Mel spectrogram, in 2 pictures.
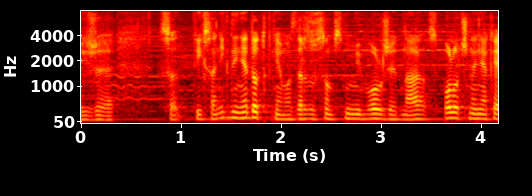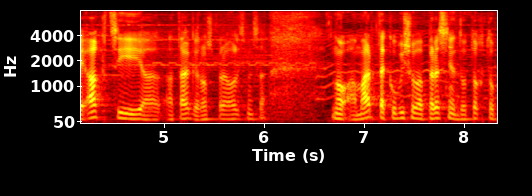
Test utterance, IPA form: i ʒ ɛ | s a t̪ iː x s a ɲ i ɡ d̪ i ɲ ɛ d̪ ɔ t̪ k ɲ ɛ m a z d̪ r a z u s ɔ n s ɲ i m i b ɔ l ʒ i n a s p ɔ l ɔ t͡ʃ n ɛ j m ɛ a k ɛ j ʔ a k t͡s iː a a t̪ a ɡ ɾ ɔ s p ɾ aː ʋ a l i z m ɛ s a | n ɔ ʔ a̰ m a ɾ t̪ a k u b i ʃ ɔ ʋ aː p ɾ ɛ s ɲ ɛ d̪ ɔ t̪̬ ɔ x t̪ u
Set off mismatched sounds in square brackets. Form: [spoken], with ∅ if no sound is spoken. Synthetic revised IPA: i ʒ ɛ | s a t̪ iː x s a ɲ i ɡ d̪ i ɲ ɛ d̪ ɔ t̪ k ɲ ɛ m a z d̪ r a z u s ɔ [m] s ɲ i m i b ɔ l ʒ [ɛ] n a s p ɔ l ɔ t͡ʃ n ɛ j [ɲ] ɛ a k ɛ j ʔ a k t͡s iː a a t̪ a ɡ ɾ ɔ s p ɾ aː ʋ a l i z m ɛ s a | n ɔ ʔ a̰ m a ɾ t̪ a k u b i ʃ ɔ ʋ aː p ɾ ɛ s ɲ ɛ d̪ ɔ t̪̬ ɔ x t̪ [ɔ]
